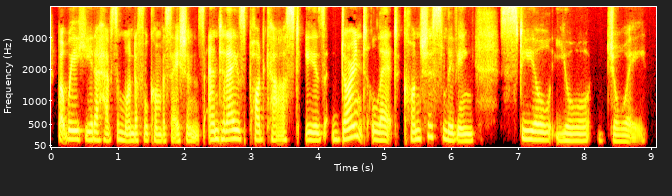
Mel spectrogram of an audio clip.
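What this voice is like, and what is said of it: Voice affected by illness. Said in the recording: “I'm a little under the weather. So I do apologize for my voice”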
